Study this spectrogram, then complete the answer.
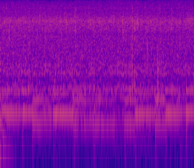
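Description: Potato pieces fry in oil with a constant, even crackling hiss and a faint steady hum behind it. No speech.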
